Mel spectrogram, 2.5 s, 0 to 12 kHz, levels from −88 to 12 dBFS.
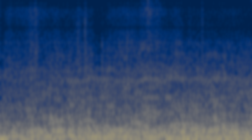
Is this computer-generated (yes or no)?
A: yes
